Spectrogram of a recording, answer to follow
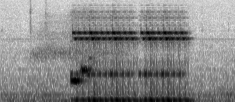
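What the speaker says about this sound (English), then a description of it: "His ringtone is Clavier's theme?" A dropped cell phone in the Ace Attorney game rings with Clavier's theme as its ringtone, a bright electronic melodic tone lasting about a second, clear and alone with no talking.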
